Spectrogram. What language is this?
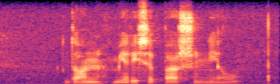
Afrikaans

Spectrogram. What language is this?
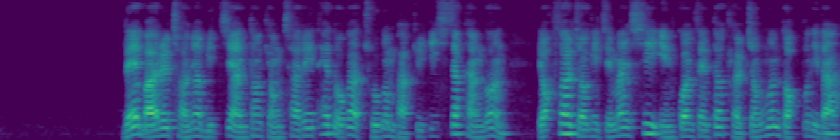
Korean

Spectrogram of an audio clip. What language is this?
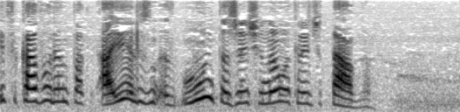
Portuguese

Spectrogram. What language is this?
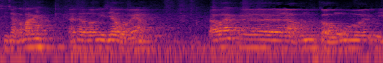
Vietnamese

